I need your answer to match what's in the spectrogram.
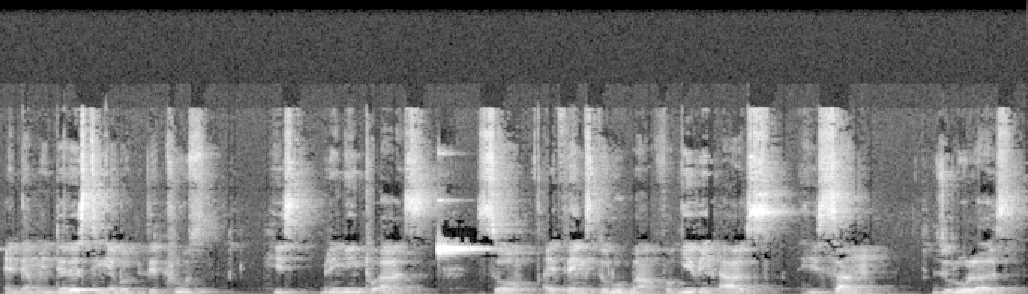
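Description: A man's voice: mid-range voice, steady tone, slow, vocal fry, noisy background. A young Tanzanian man giving an earnest, simply worded testimony to the camera indoors. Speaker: church member giving testimony. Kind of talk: video testimony. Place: indoors in a room. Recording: echoey room.

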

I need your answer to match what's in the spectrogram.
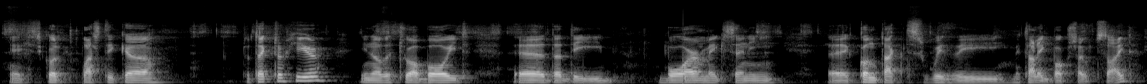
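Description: At his indoor workbench, an electronics hobbyist walks through a hands-on repair in a low, slow voice. He sounds hesitant, filling his speech with fillers and frequent restarts.

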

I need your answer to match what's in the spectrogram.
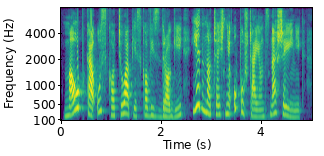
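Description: A woman narrating a children's audiobook with expressive storytelling. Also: a little high, moderate pace.

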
